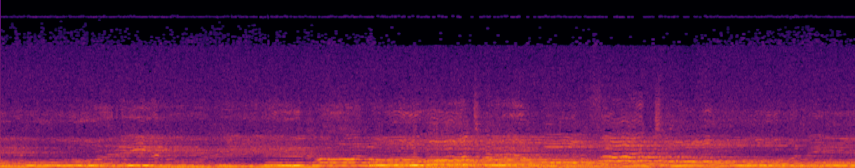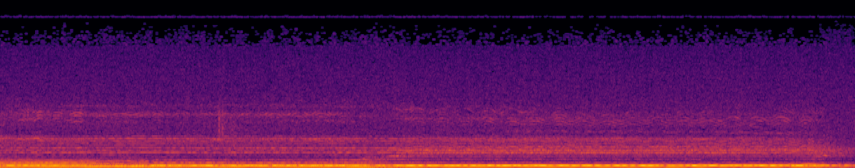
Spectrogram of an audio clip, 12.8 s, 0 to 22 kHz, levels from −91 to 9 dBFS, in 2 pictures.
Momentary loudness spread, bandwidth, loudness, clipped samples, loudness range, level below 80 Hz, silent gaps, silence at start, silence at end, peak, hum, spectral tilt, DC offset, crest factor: 4 LU; 13.5 kHz; -16 LUFS; under 0.1%; 2 LU; -48 dBFS; none; 0 s; 0 s; -2 dBFS; none; -6.5 dB/octave; under 0.1%; 14 dB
